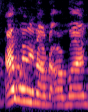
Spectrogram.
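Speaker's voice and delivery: ordinary talk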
